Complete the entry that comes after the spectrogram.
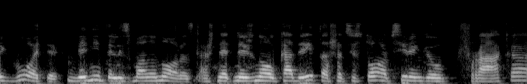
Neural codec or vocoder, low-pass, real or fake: none; 7.2 kHz; real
